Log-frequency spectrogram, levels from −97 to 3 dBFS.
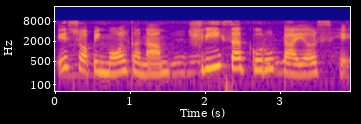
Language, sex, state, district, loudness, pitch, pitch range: Hindi, female, Madhya Pradesh, Dhar, -17 LUFS, 245 Hz, 220-300 Hz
